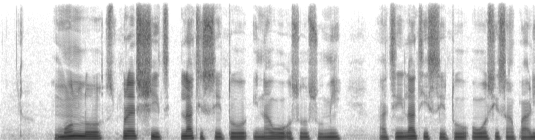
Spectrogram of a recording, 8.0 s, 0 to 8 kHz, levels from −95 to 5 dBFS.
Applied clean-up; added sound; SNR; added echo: none; none; none; none.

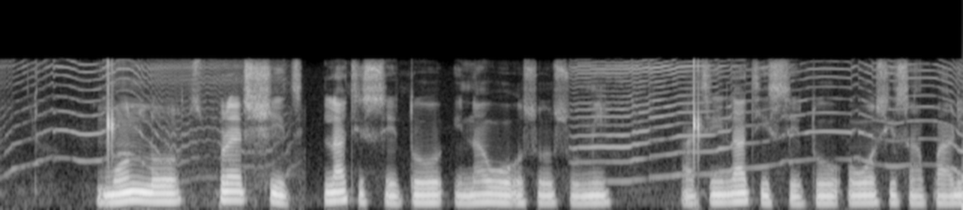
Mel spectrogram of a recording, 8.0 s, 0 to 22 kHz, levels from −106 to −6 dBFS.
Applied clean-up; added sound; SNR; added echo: none; Finger snapping + Squeak; 13 dB; none.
